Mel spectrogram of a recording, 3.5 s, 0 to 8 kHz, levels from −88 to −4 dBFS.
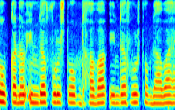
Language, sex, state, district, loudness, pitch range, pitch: Hindi, female, Himachal Pradesh, Shimla, -17 LUFS, 210-220 Hz, 215 Hz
